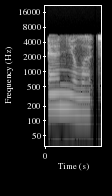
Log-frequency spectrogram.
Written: annulet

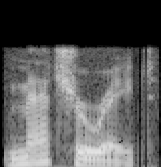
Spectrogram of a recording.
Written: maturate

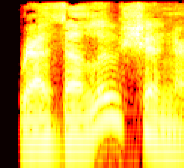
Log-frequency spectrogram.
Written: resolutioner

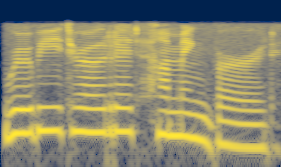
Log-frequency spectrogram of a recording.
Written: ruby-throated hummingbird

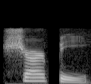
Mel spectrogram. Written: sharpie

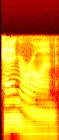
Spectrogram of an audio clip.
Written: hanger-on

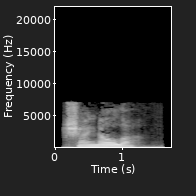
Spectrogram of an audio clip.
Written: shinola

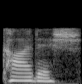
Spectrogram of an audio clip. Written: kaddish

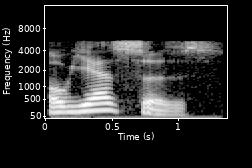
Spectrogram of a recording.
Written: oyesses

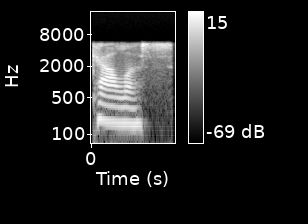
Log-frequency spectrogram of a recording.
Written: callous

